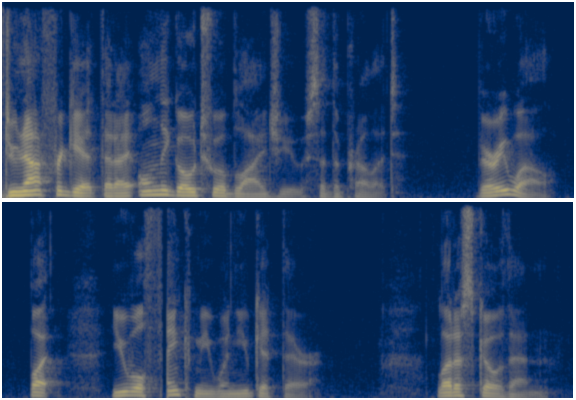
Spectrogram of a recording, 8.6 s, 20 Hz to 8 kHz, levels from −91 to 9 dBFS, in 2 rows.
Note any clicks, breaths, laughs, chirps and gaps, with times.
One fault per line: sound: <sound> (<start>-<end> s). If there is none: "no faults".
sound: dropout (5.5-5.5 s)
